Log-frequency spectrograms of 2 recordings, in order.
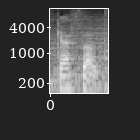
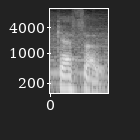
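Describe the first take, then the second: The two takes are said the same way.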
